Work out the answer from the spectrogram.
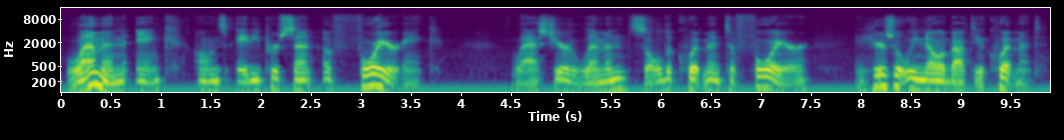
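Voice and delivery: ordinary delivery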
